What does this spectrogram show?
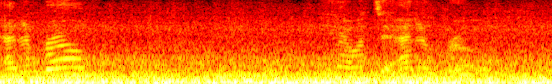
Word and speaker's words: Edinburgh: Because Adam used to make fun of me because I would say Edinburgh. So he'd be like, it's Edinburgh. I would pronounce it the way it's right, the way it's written phonetically.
